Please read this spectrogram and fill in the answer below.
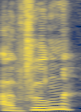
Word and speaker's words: AVUM: We call it the AVUM, or AVUM, pronounced in French, getting ready to switch on its engine.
